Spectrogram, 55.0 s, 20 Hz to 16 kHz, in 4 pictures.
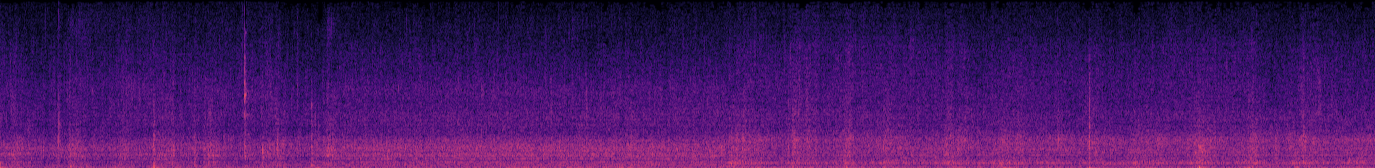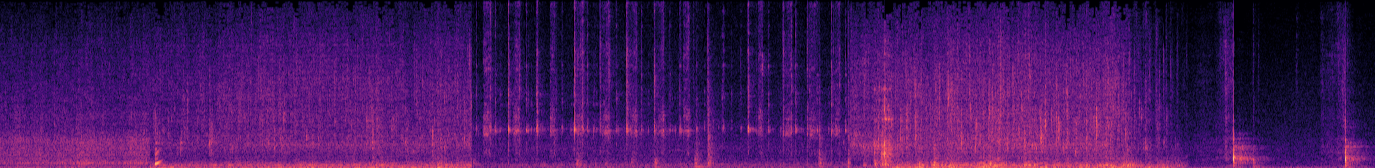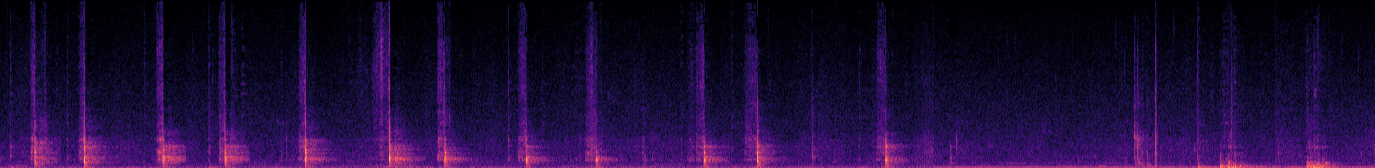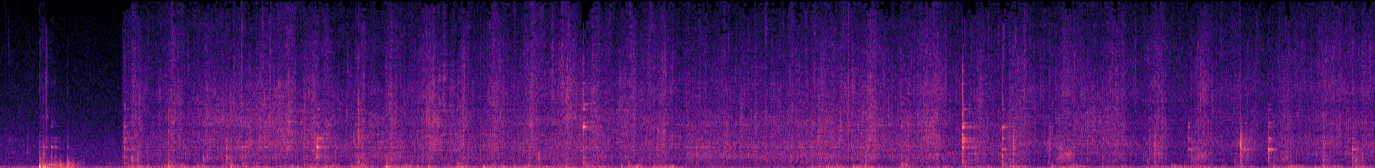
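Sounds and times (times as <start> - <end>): chopsticks stirring a pan: 7.3 - 15.3, 18.4 - 22.4, 42.5 - 55.0.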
